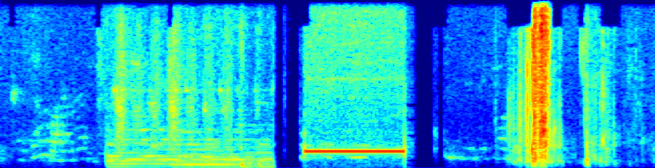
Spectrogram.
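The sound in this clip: A single steady, mid-pitched telephone ringing tone lasts about a second on the line while a call is transferred. It is set between brief stretches of other sound, with faint voices after it.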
